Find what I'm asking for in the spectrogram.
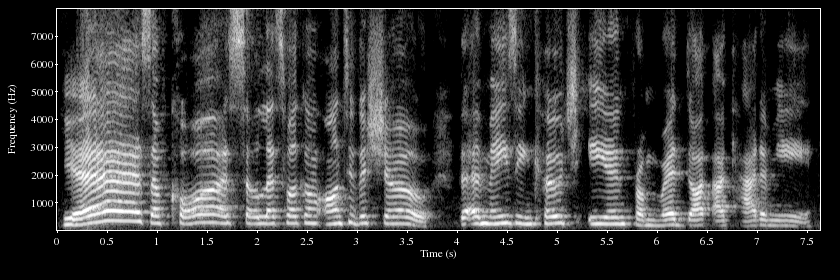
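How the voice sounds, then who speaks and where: A woman's voice: fairly high pitch, slow, hardly any pauses, sharp tone. A woman co-hosting a talk show, introducing the guest and asking questions in an enthusiastic, upbeat way. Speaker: co-host.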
